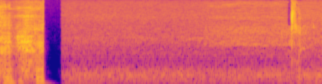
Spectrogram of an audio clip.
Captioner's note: laughs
